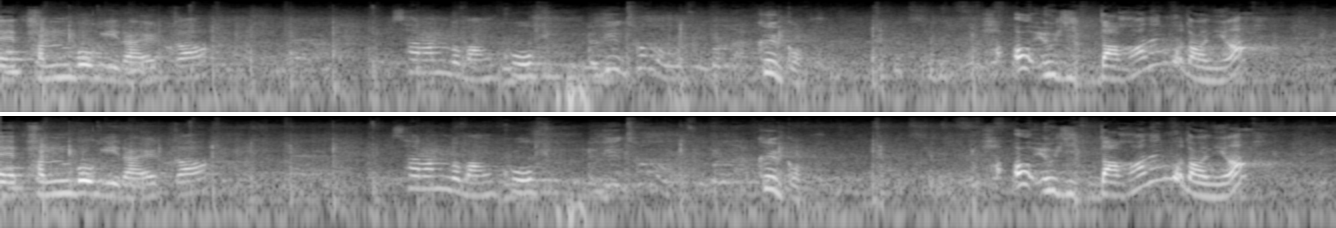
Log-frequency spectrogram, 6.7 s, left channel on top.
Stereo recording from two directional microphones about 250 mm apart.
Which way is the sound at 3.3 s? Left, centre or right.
Centre.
